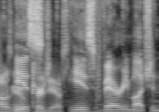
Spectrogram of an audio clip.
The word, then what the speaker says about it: Kyrgios: I'm not gonna be able to pronounce his name. Kyrgios. There you go. I was gonna go with Kyrgios.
